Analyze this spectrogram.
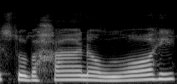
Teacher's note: اللہ تعالیٰ کے لام کو موٹا پڑھیں گے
